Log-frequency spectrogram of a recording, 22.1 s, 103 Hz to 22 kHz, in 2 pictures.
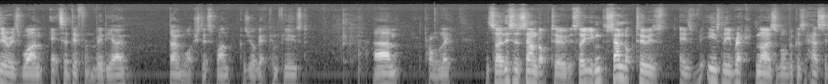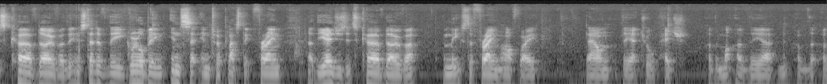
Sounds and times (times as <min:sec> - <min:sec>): Speech: 0:00.0 - 0:04.2, 0:05.0 - 0:22.0.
